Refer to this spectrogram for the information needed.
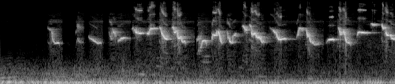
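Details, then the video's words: Short-speed master song of a Lombok lemon-bellied white-eye, used to coax lazy birds into singing: a few sparse high chirps lead into continuous rapid, buzzy twittering with steeply sliding notes. "Suara Burung Kecial Kuning Gacor Tanpa Doping Untuk Masteran Kecial Kuning Lombok Speed Pendek"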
